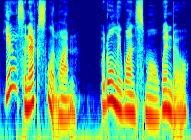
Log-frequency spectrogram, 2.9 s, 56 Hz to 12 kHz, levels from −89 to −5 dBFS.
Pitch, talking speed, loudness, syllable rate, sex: 200 Hz, 190 wpm, -19 LUFS, 6.2 syllables/s, female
